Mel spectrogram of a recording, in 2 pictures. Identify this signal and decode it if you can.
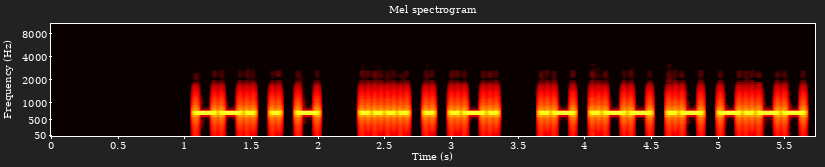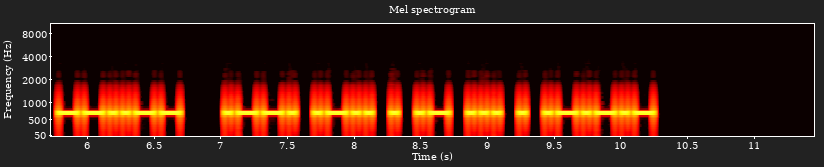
Morse code, heard as a keyed tone, about 25 wpm, 700 Hz. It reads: GET HER AWAY, PLEASE.
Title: Sentences from Top 1500 Words 25wpm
